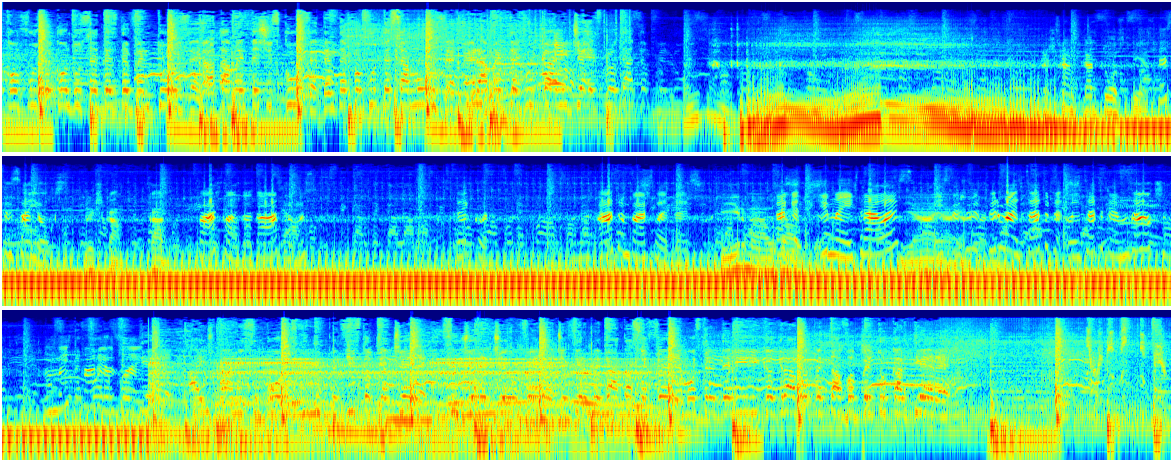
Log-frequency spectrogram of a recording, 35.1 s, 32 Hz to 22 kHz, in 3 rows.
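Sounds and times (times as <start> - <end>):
voices: 0.0 - 7.4, 10.3 - 33.3, 33.9 - 35.0
quad bike engine revving: 6.7 - 34.8.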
